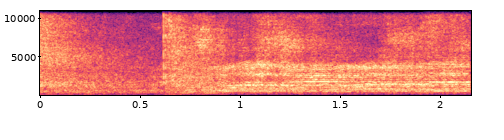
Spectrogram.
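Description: A basketball bounces once on a hardwood gym floor at the very start, then voices call out in the echoing sports hall.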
